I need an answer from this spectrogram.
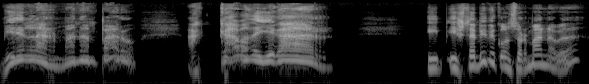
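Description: A man preaching as a pastor at a church service, animated and calling on the children and congregation to repeat after him. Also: high-pitched, moderate pace, creaky, slightly rough, dry recording. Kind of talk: lively bilingual sermon to a congregation.

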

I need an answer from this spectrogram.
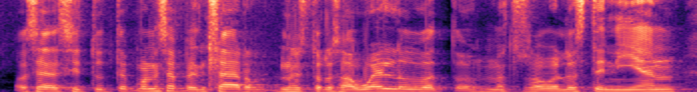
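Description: Young Mexican man, casual podcast talk, slangy, higher-set mellow tone. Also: fast talker. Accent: Mexican Spanish. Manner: relaxed slangy, frequent restarts and fillers. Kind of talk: casual chat.

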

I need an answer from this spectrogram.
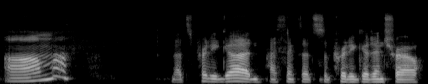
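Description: A man's voice: mid-range voice, sing-song, a little slow, fairly bright tone. A man from Minnesota, a podcast guest giving brief, dry answers. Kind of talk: casual podcast chat.

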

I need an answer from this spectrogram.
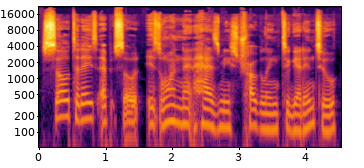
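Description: A man's voice: mid-range voice, animated, measured pace, darkish tone, no echo, studio quality. Man podcasting under a blanket. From Belize. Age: 20s. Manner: rambling, chatty, self-aware about going off topic. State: sweating, hot under a blanket. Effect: recorded under a blanket. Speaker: podcast host. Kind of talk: casual solo podcast chat. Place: home bedroom, under a blanket. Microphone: home podcast mic under a blanket.

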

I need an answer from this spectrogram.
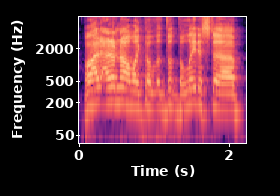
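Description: A man's voice: fairly high pitch, a little fast, pushed and bright. A man co-hosting a casual chat, hesitant, often stammering and restarting. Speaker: podcast co-host.

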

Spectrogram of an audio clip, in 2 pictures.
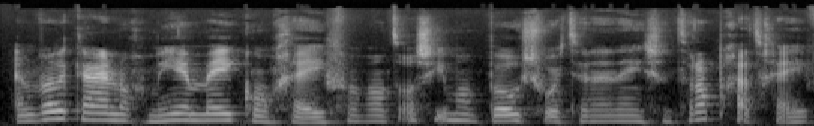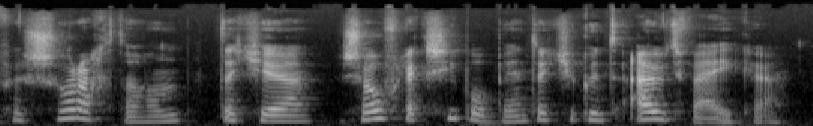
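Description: Woman doing a solo podcast, lowish voice, calm and explaining things thoughtfully. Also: moderate pace, hardly any pauses. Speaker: podcast host and hospital clown. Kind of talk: reflective solo podcast monologue.

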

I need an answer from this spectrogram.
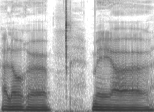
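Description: Low-voiced hesitant Quebec host. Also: male voice, level tone, extremely slow, mellow, smooth. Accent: Quebec French. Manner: rambling, hesitant with many filler sounds. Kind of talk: casual radio-style presentation.

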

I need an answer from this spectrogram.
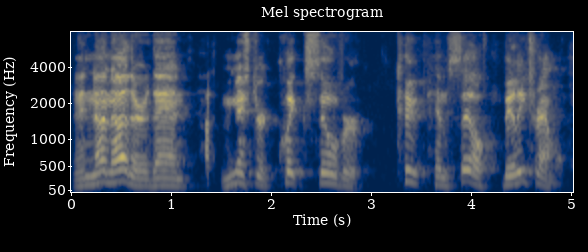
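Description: A man's voice: on the high side, lively intonation, unhurried, pushed and bright, slight background noise. A man hosting a casual podcast, joking and teasing his guests and stumbling over their names. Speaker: podcast host. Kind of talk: casual chat.

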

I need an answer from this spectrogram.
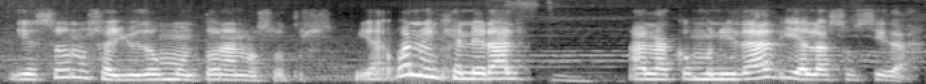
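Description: A woman's voice: medium pitch, quick pace, a bit bright, dull audio, soft background music. A woman with a Mexican accent hosting a podcast, chatting casually and passing the turn to her guests. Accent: Mexican Spanish. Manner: chatty, hands the turn to others. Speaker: podcast host. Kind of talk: casual panel discussion.

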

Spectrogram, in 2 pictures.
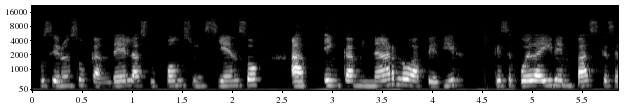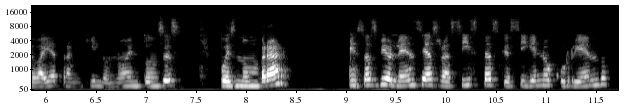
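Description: A woman from Guatemala with a Guatemalan accent and a somewhat high voice. She speaks earnestly and thoughtfully as an interview guest. She keeps checking in with her listener as she talks. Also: fairly even intonation, moderate pace. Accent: Guatemalan Spanish. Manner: reflective, earnest, tags phrases with "¿no?". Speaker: guest activist. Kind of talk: conversational interview.

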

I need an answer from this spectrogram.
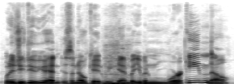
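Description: A man in his thirties, chatting casually on a podcast. He rambles, stumbles and restarts his sentences. His voice sits mid-pitch, and the recording is dry and close. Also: big pitch swings, fairly quick, darkish tone, no echo. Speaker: podcast co-host. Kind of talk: casual chat.

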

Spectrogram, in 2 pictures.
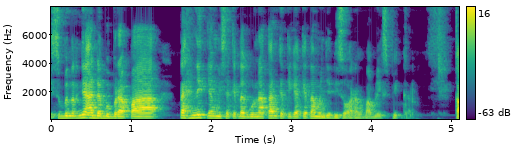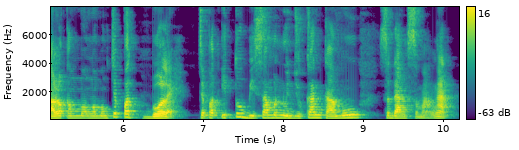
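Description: A man who trains public speakers, teaching in a casual, animated way and acting out examples with sound effects. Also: a little high. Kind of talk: casual teaching talk to camera. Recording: roomy echo.

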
